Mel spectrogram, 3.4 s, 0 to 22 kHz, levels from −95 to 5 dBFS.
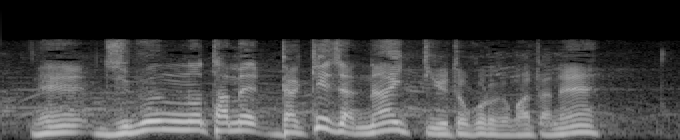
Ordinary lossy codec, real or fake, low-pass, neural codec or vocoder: none; real; none; none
